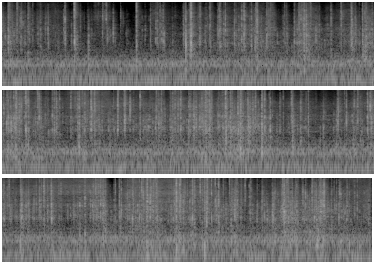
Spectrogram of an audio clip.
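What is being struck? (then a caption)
Soft plastic-wrapped wipe packs. Long nails tap rapidly on the soft plastic film of a plastic-wrapped baby wipes multipack, a bundle of full wipe packs, while fingertips press into it. A dense, steady stream of bright, crisp clicks and crinkles fills the clip, with quick, short-lived ticks over a faint low rustle.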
